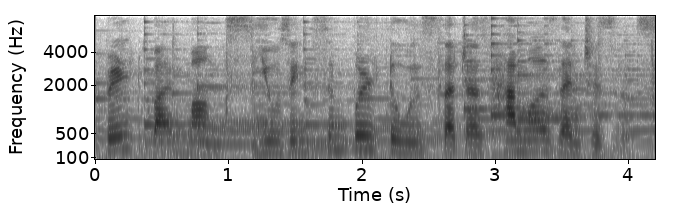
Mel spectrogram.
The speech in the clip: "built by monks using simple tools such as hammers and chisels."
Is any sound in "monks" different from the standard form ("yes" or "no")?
no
